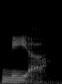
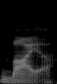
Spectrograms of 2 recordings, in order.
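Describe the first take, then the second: First: The name is said as Mia. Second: The name is said as Maya. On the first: The speaker calls it wrong. "instead of Mia" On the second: The speaker calls it right. "I believe it's it's Maya Ford"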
